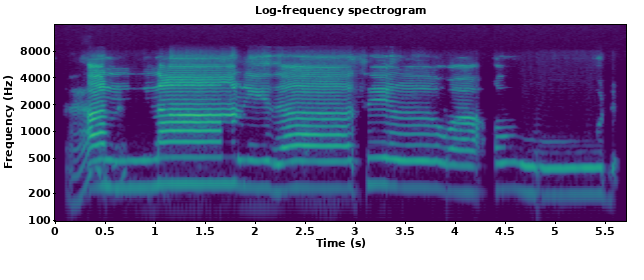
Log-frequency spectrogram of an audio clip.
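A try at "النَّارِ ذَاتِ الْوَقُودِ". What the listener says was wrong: kalau ro dengan harokat kasroh bacanya apa? Tipis kan? Ya, bacanya tipis, nggak boleh jadi tebal.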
